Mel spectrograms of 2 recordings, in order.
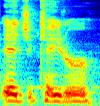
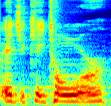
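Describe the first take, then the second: First: The last syllable is unstressed, like 'er'. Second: The last syllable is stressed, like 'or'. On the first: The speaker calls it right. "the O R here is not accented and it kind of has the er sound" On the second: The speaker calls it wrong. "instead of"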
